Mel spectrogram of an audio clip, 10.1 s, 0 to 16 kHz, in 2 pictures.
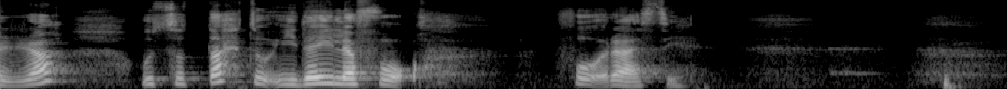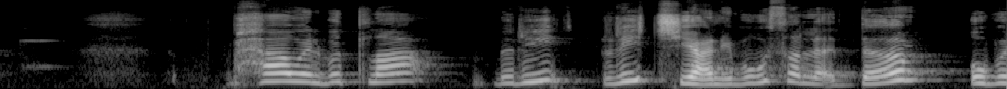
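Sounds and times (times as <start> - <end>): woman breathing softly: 3.7 - 5.9.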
